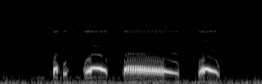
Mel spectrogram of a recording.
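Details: Spotted dove lure call from Vietnam: a quick double note, then a rising coo, a long slightly descending coo and a final short slurred coo, loud and clear against silence.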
